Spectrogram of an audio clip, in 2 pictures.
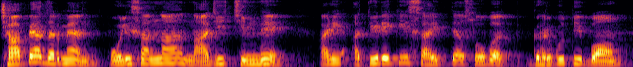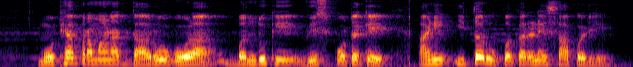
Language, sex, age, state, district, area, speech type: Marathi, male, 60+, Maharashtra, Nashik, urban, read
